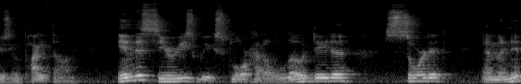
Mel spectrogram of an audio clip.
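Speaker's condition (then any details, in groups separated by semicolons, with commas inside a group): No condition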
